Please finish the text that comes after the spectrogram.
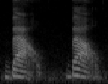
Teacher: the aw vowel changes to the ow diphthong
